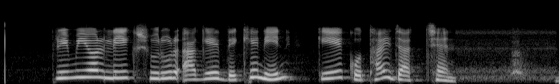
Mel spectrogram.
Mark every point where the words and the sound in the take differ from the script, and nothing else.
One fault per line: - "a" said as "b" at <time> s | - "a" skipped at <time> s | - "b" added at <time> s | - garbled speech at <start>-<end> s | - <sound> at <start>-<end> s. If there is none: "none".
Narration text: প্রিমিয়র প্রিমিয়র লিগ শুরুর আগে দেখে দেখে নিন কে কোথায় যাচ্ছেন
- "প্রিমিয়র" skipped at 1.0 s
- "দেখে" skipped at 2.6 s
- bark at 5.1-5.4 s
